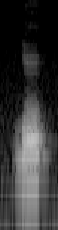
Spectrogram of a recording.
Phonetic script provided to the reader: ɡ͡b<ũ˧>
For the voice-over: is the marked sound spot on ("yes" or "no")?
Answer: yes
